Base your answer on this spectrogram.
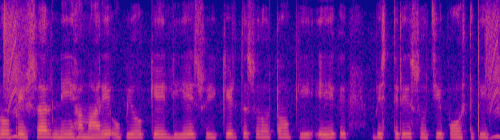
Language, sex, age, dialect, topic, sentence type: Hindi, female, 36-40, Garhwali, banking, statement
